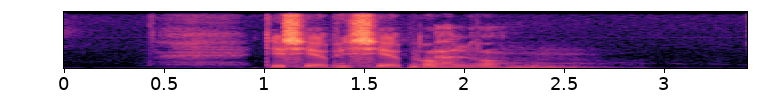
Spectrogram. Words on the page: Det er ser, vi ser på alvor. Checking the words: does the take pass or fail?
pass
